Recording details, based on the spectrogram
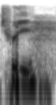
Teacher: you turned the T into a CH sound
